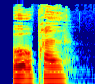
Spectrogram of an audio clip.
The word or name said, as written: åbred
